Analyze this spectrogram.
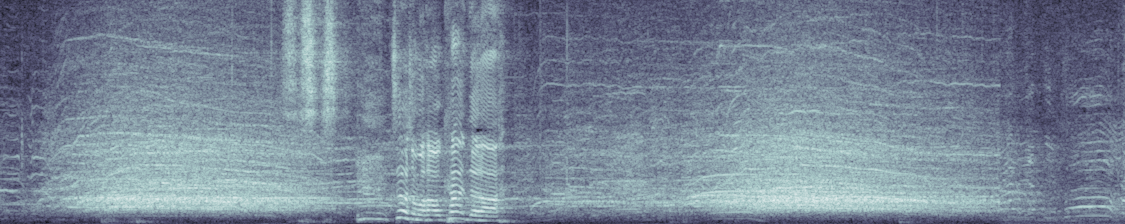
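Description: A large crowd screams loudly, swelling and fading.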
